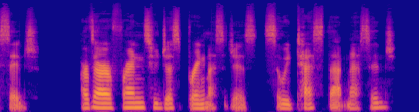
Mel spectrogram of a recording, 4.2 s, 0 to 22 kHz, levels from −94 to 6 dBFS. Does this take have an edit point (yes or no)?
yes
